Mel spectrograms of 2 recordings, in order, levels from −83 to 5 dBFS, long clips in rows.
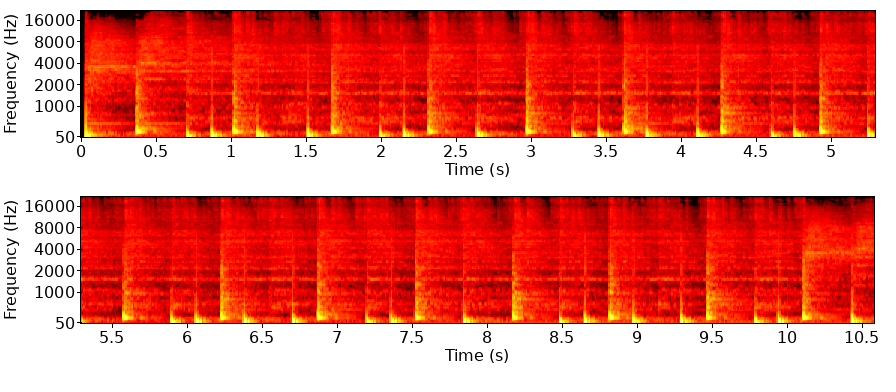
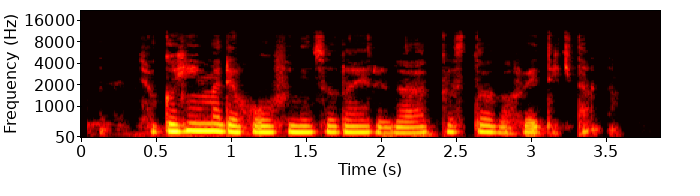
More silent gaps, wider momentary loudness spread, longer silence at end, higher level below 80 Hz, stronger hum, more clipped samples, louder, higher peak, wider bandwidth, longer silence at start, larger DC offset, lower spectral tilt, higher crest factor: neither; second, 4 LU vs 20 LU; second, 0 s vs 0.45 s; first, -24 dBFS vs -56 dBFS; neither; first, 0.1% vs under 0.1%; first, -19 LUFS vs -22 LUFS; first, 0 dBFS vs -4 dBFS; first, over 20 kHz vs 10 kHz; about the same, 0 s vs 0.1 s; neither; second, -5.5 dB/octave vs -8 dB/octave; about the same, 18 dB vs 18 dB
